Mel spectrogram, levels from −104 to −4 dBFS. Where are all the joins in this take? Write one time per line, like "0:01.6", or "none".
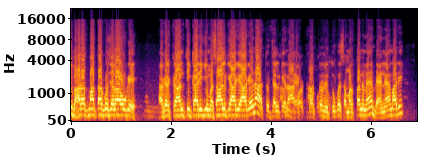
0:04.6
